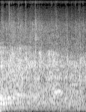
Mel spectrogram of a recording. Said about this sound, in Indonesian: Terima kasih tepuk tangan dulu.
